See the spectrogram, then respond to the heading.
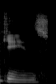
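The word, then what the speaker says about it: Skenes: on pronunciation? It's Skeens, yeah.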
